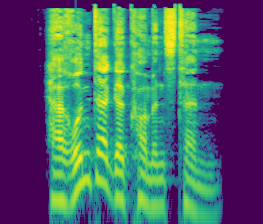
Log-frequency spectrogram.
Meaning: 1. superlative degree of heruntergekommen 2. inflection of heruntergekommen: strong genitive masculine/neuter singular superlative degree
- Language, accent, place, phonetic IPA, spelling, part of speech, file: German, Germany, Berlin, [hɛˈʁʊntɐɡəˌkɔmənstn̩], heruntergekommensten, adjective, De-heruntergekommensten.ogg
